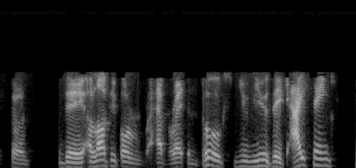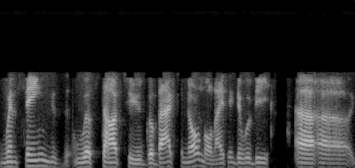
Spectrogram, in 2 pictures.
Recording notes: On the phone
